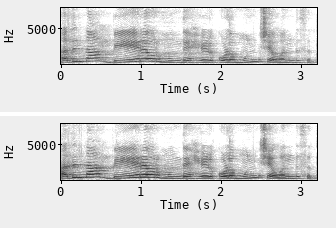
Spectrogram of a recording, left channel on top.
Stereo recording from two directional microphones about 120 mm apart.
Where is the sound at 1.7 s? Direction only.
35° right (ahead or behind).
